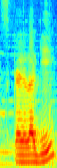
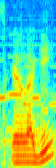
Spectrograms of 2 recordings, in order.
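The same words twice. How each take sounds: The two takes are said the same way.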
